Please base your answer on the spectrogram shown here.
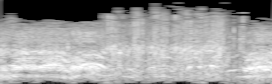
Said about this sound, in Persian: بخش هایی از این اعتراض ها و شعارها در شبکه های مجازی منتشر شد و عواقب اجتماعی انتقال آب یک رودخانه که خوزستانی ها از آن خود می دانند تازه مطرح شد.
